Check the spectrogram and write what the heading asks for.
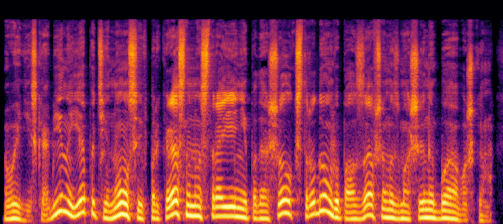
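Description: Man, audiobook narrator, first-person tale, dark husky voice, lively pitch. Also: brisk.

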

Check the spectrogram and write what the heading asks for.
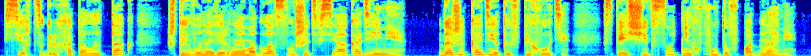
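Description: A woman narrating a fantasy audiobook in the first person, in a tense, hushed storytelling manner. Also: on the high side, normal speed, husky, no room sound, clean studio sound. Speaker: audiobook reader.

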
